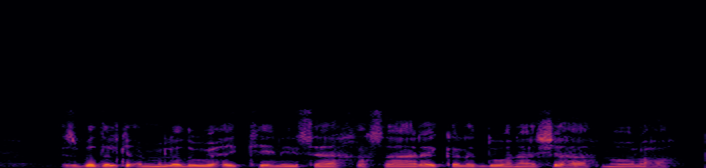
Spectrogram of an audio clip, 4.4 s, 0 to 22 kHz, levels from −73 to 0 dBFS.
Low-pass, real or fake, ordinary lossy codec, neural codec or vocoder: none; real; none; none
